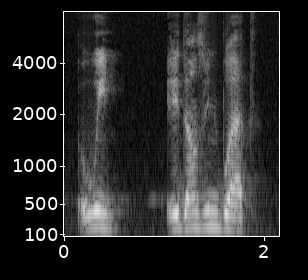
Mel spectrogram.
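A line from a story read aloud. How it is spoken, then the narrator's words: Plain. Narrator (French): répondit Henri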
